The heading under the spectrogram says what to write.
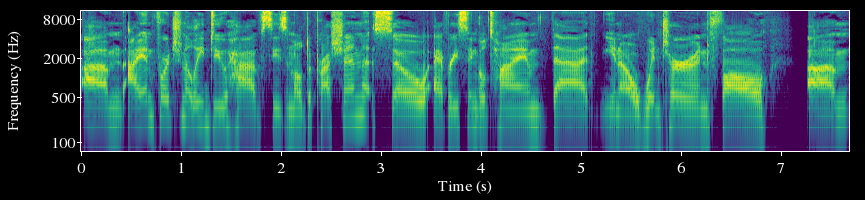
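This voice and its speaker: A woman with an American accent and a very deep, low pitch speaks at a moderate pace with ordinary pitch variation and very even loudness. The recording is very clean, with a silent background. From US Midwest, Wisconsin (Milwaukee area). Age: 20s. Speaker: podcast host. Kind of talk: casual monologue podcast. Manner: halting, many fillers and restarts.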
